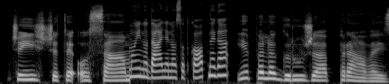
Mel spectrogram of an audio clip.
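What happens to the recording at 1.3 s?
Playback likely ran off a mismatched clock: a section at the wrong speed, 1.30 to 2.34 s, plays 1.74 times fast, hurried and about ten semitones higher.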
